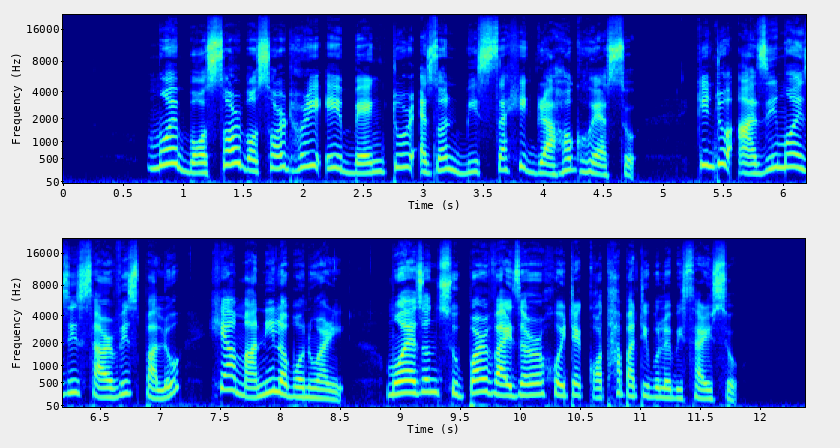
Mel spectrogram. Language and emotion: Assamese, angry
